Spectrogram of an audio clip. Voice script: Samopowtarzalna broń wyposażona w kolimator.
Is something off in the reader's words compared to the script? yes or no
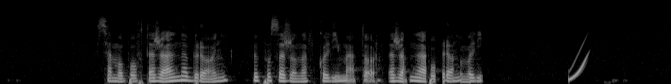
yes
